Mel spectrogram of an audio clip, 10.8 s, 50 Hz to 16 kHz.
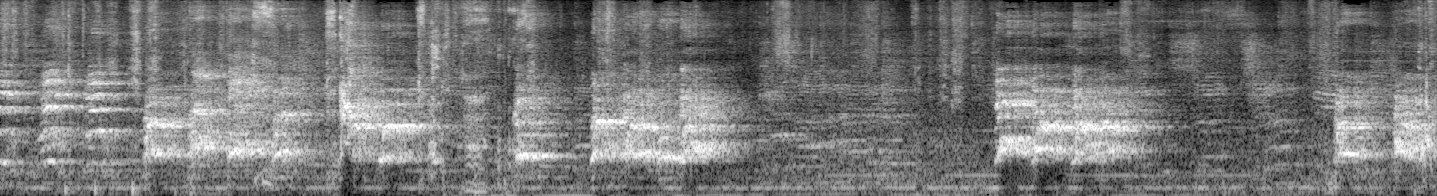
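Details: Female fawn Pekingese born December 2016, kept at a pet shop, barking in quick bursts of sharp yips and barks separated by short pauses, with faint background voices.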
